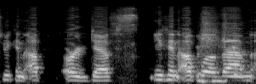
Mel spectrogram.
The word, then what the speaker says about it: GIF: when we cut those GIFs, we can GIFs, you can upload them. Hard G, come on. Hard G. The GIFs. The creator said it's GIF, so that's why I'm GIF.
